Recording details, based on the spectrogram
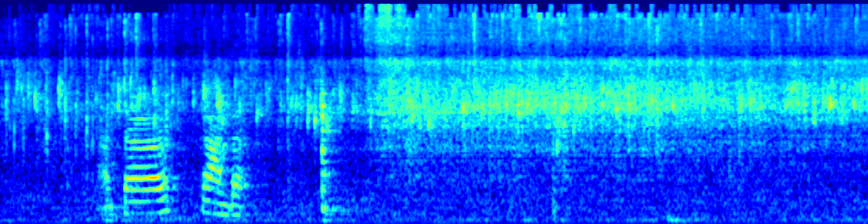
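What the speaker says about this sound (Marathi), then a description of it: "आता जिरे मोहरी तडकली तर हे कढीपत्ता मागवू. कढीपत्ता झाला." Curry leaves hit hot oil with cumin and mustard seeds, bursting into a loud, steady sizzling hiss after a few spoken words, with faint crackles continuing under the frying.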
